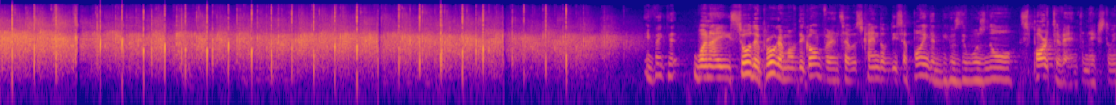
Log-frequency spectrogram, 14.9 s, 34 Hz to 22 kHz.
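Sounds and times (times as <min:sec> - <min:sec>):
room full of people applauding: 0:00.0 - 0:08.6
speech: 0:08.6 - 0:14.8.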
